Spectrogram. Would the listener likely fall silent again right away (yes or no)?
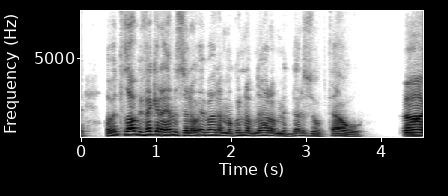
no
